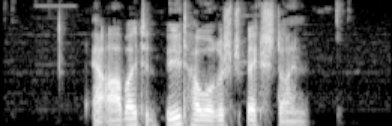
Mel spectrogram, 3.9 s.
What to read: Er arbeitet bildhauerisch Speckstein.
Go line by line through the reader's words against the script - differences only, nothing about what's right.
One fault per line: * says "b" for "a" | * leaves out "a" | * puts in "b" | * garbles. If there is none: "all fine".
all fine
